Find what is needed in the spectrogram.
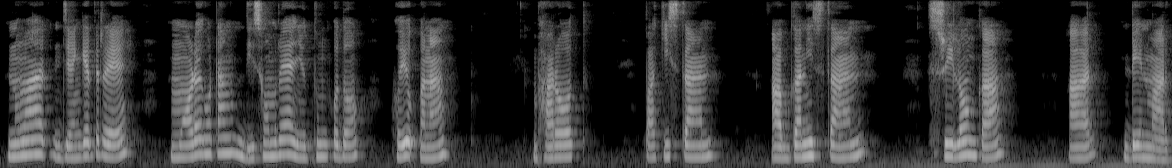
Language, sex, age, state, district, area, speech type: Santali, female, 18-30, West Bengal, Bankura, rural, spontaneous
